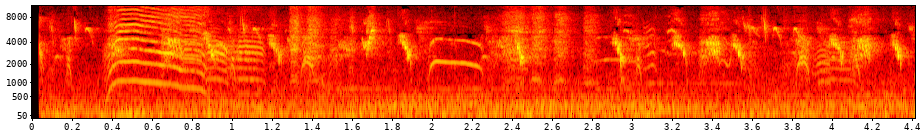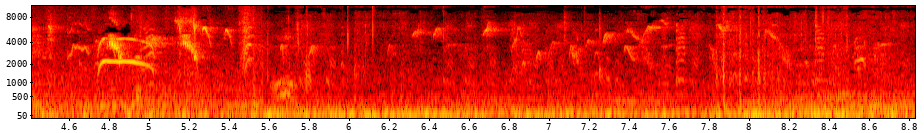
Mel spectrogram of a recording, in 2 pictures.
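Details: Finches in an aviary make a busy chorus of bright, downslurred chirps and quick tweets that overlap at a fast, uneven pace, with a soft background hiss.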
